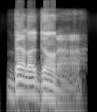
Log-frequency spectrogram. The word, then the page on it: belladonna: British English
